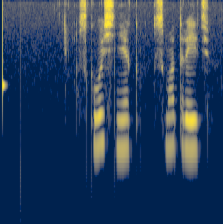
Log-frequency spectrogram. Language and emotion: Russian, neutral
